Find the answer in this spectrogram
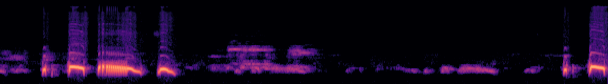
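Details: Decoy spotted dove cooing to lure newly arrived wild doves, in the thúc and gáy calling styles. It gives one loud four-part phrase: two short notes, a long rolling coo, then a falling note. Softer murmuring coos follow, and another phrase begins at the end.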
